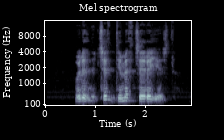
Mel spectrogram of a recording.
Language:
Kabyle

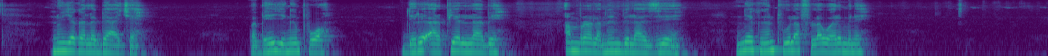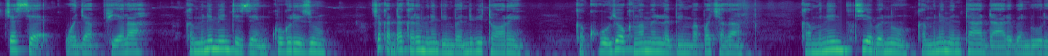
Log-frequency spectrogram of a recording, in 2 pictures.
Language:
Southern Dagaare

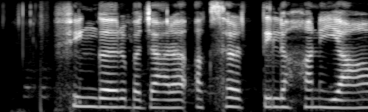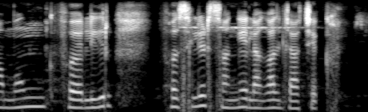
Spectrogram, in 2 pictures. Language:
Magahi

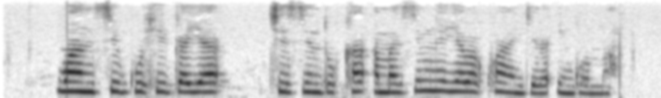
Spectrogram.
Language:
Kinyarwanda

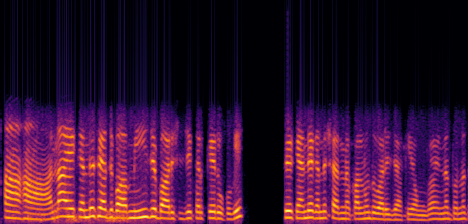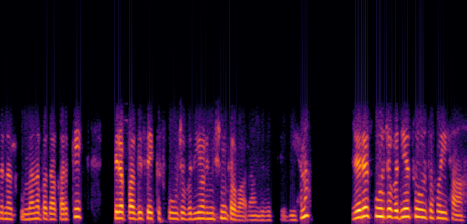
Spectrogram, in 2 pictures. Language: Punjabi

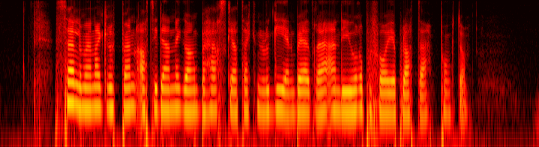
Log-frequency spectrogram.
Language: Norwegian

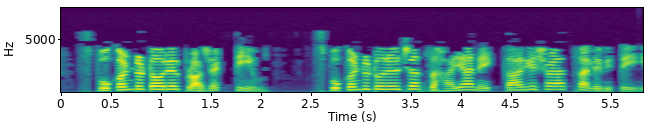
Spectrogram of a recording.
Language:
Marathi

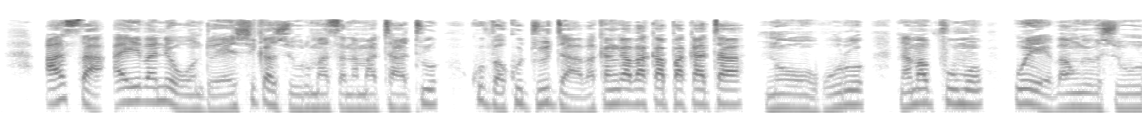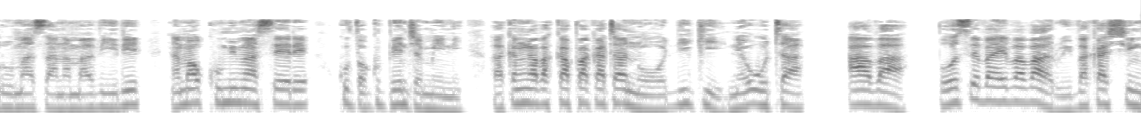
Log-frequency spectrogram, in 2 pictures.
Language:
Shona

